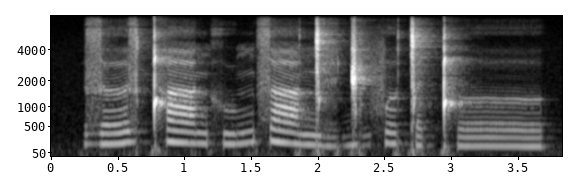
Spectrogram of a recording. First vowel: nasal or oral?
oral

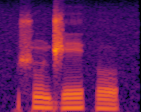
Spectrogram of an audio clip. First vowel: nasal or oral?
nasal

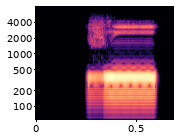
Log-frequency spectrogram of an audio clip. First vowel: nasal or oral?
nasal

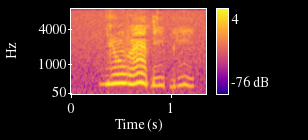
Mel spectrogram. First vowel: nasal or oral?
nasal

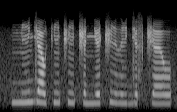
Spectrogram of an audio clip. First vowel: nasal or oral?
nasal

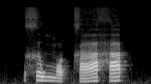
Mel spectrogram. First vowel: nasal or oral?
oral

